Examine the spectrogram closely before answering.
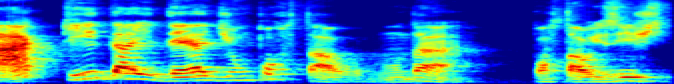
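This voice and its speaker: A man speaks with a noticeable vocal fry. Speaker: religious teacher. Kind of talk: bible study. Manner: halting.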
